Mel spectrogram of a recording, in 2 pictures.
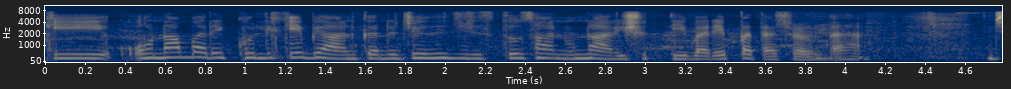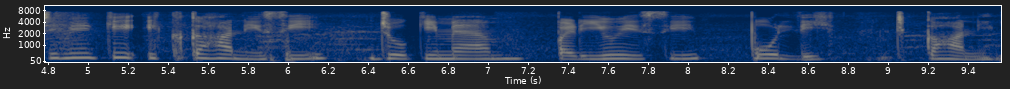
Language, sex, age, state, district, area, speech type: Punjabi, female, 18-30, Punjab, Pathankot, rural, spontaneous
